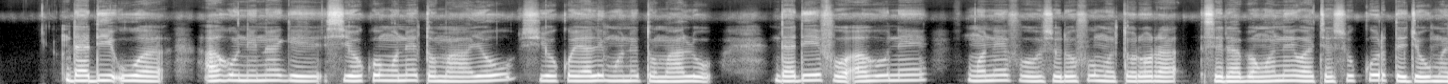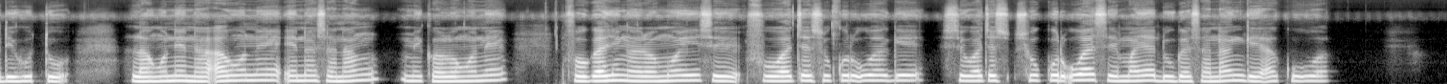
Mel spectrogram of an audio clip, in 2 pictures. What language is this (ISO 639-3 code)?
tvo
